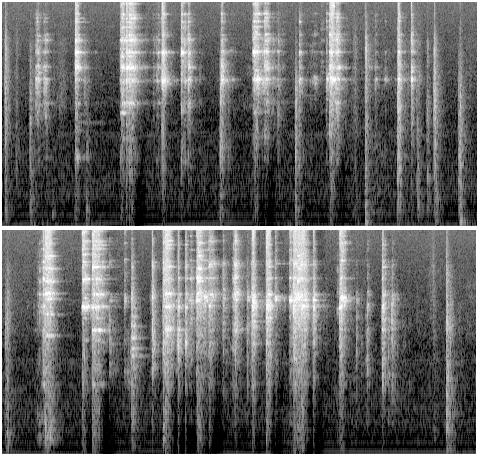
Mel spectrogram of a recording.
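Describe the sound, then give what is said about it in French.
Dishes and cutlery clink and clatter repeatedly as a table is cleared, with sharp metallic and ceramic knocks in an irregular rhythm, fairly loud, no voices. “Comme ils n'ont plus faim, ils débarrassent la table.”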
